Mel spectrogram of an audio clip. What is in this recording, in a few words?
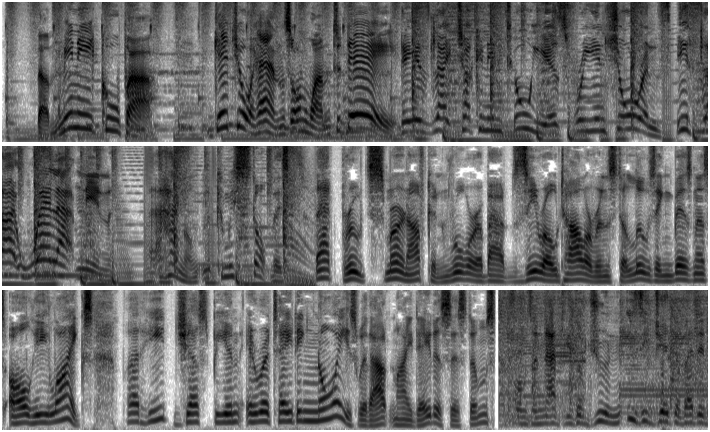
Character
